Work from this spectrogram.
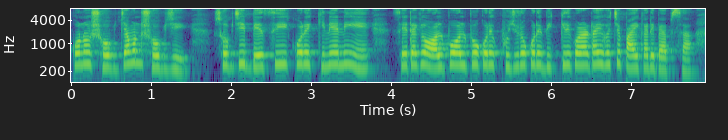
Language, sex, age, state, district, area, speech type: Bengali, female, 30-45, West Bengal, Purba Medinipur, rural, spontaneous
